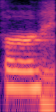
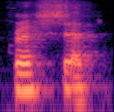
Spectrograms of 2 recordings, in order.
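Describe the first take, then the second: First: The first syllable sounds like 'fur'. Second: The first syllable sounds like 'fresh'. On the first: This is how the family name was often mispronounced. The speaker calls it wrong. "always said it like it was F E R" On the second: This is the correct pronunciation of the name. The speaker calls it right. "it's fresh"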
